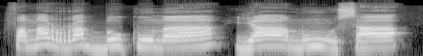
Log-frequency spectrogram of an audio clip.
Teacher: میں نے ابھی اس سے پہلی والی مثال میں بتایا، لام، را اور نون جو ہے یہ ایک ہی جگہ سے نکلتے ہیں، تو قریب المخارج ہے، نون اور را جو ہے یہ ایک ہی جگہ سے نکلتے ہیں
